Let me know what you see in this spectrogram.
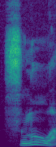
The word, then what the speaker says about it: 角力: 相撲は丸い土俵です。しかし角の力、角力と書いて相撲と読みます。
